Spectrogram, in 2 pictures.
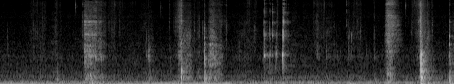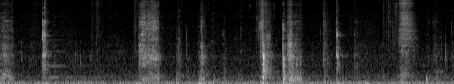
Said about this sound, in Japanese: まあ、玉ねぎはそんなに細かく切らなくていいかなと思ってもう切り終わっちゃった切りたいなベーコンと同じ大きさって考えてもうちょっと切る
